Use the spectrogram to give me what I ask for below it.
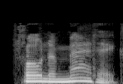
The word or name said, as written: phonematics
